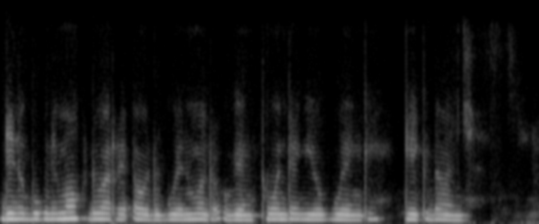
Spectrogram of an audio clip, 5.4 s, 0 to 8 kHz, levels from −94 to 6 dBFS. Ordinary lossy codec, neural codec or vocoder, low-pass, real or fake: Opus, 16 kbps; autoencoder, 48 kHz, 32 numbers a frame, DAC-VAE, trained on Japanese speech; 7.2 kHz; fake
